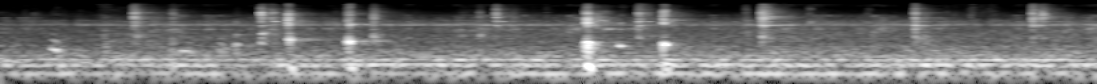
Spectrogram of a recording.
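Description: Scattered light clicks and taps of plastic toy food and utensils handled on a toy grill, over a steady low hum.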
